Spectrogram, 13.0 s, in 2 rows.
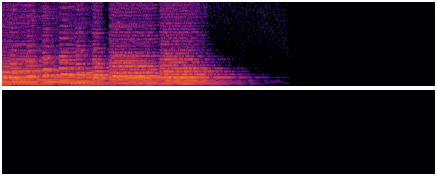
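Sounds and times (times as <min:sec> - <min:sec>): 
march music: 0:00.0 - 0:03.3.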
